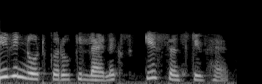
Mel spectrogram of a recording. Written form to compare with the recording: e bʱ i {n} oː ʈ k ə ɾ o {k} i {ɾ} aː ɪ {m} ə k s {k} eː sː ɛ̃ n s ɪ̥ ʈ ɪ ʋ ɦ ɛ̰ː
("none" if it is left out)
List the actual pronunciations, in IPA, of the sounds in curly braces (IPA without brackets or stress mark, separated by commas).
n, k, l, n, k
